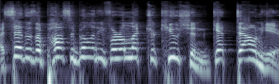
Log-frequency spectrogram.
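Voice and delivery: mock yelling, voice pitched very high. Retelling a film scene where Gene Wilder yells down from above, imitating his yelling. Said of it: "Gene Wilder's yelling".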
